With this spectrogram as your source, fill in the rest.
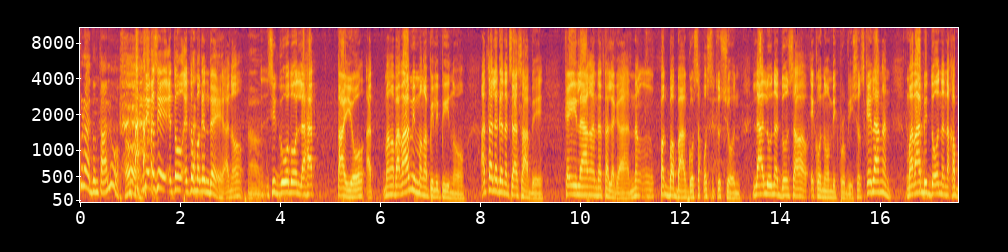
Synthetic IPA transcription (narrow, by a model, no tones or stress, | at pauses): ʊɾaːd̪oŋt̪aːlood̪ɛkɐsɛʔɛt̪oʔɛt̪o̞mɐɡɐnd̪aʔɛ̰ʔɐ̰no̞sɪɡuːɾo̞lɐɦat̪ː | aːjo̞ʔɐ̰t̪̚mɐŋamɐɾaːmɪŋmɐŋapɪlɪpiːno̞̰ | ʔɐt̪ɐlɐɡanɐɡ̚saːsa̰ːbɪ̰ | kɐʔɪlaːŋɐnːɐt̪ɐlɐɡa̰nɐŋpɐɡ̚bɐbaːɡo̞sɐkonst̪ɪt̪ʊsjo̞n | laːlʊnɐd̪ʊnsɐʔɛkonomɪk̚pɹovḭʃonskɐʔɪlaːŋɐn | mɐɾaːmɪd̪oʔo̞nːɐnɐkɐp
